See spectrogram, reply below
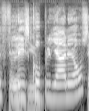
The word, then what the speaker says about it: Feliz cumpleaños: Feliz cumpleaños. That's how they say it, right? – Yep, that is how they say it.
